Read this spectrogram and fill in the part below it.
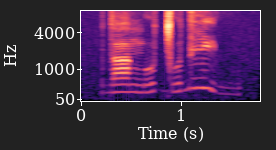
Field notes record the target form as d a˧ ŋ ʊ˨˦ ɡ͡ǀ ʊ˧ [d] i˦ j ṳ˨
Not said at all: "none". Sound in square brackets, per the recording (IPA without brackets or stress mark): d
